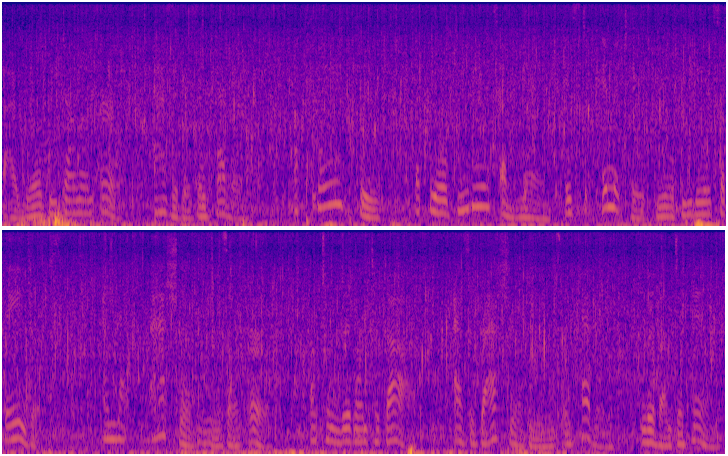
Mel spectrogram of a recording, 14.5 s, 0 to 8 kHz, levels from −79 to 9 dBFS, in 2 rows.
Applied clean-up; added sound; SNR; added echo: none; Chatter / Stream; -3 dB; none.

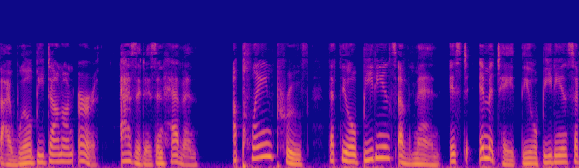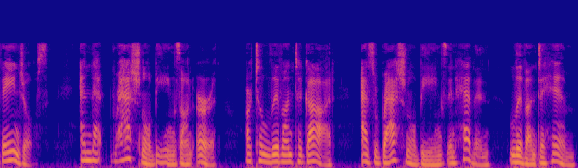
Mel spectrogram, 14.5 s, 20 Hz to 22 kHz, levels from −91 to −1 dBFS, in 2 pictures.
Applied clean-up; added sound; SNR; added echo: none; none; none; none.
